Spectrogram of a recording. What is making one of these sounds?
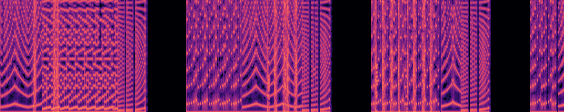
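Quick electronic blips chirp as a game character eats dots.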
